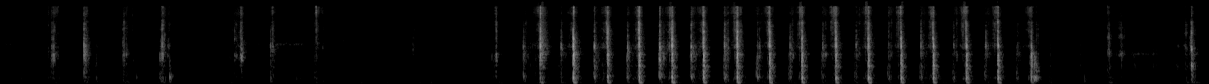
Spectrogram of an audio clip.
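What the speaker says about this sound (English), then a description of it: "Shuffle." Tarot cards are shuffled close by: scattered single snaps at first, then a fast run of crisp riffling flicks, ending with a few loose taps.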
